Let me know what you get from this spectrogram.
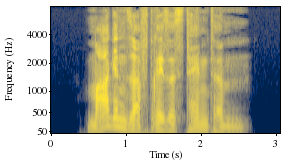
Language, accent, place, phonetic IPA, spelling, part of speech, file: German, Germany, Berlin, [ˈmaːɡn̩zaftʁezɪsˌtɛntəm], magensaftresistentem, adjective, De-magensaftresistentem.ogg
- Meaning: strong dative masculine/neuter singular of magensaftresistent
